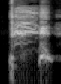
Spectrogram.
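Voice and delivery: sudden high laugh; high burst of laughter. Real, not acted. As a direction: laugh out at the joke. Laughs at own joke.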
